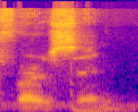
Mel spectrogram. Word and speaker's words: Versant: The new company chose Vers um pronounced like the root word root the root of the word conversant to emphasize his versatility and familiarity with multiple subjects.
